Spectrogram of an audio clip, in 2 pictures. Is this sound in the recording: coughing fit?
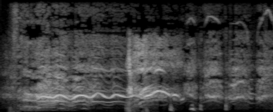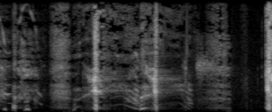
yes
